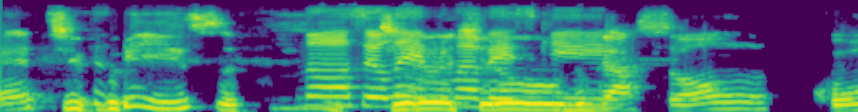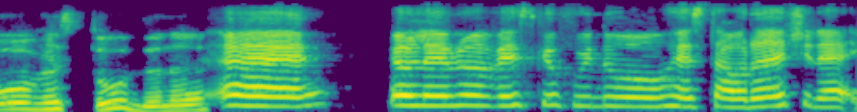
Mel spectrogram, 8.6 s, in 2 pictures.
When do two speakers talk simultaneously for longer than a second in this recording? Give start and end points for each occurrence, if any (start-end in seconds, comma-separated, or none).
1.9-3.1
